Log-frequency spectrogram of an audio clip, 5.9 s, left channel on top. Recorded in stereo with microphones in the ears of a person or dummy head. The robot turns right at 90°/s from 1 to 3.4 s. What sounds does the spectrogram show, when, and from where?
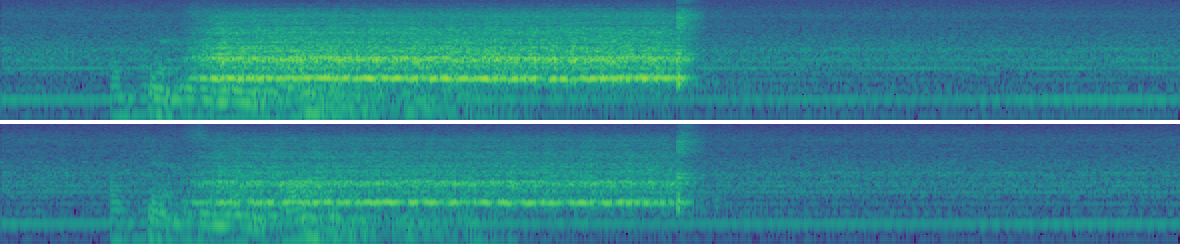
0.5 s a man speaking: 135° right, 5.5 m; by 2.5 s 5° right, 5.5 m
3.4 s a snare drum: 15° left (ahead or behind), 0.8 m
